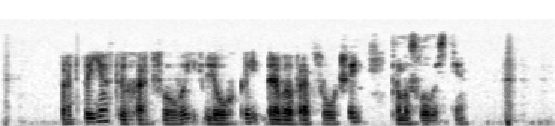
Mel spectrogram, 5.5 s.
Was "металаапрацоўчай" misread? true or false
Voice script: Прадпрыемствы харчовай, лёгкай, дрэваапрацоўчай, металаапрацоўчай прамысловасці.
true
